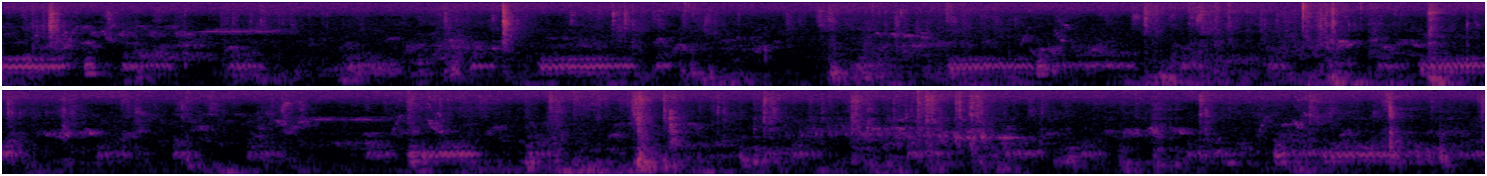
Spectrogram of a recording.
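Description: A quail gives a soft, low, rolling purr, much like a contented kitten.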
